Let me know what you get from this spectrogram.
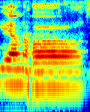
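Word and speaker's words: ينهى: বলেন أعوذ بالله من الشيطان الرجيم بسم الله الرحمن الرحيم أرأيت الذي ينهم আরয় ইয়ানহু, ইয়ান হু নয়, ইয়ান হা, হার উপর খাড়া সাবার, ইয়ানহু। হা খাড়া সাবার, হা উচ্চারণ হয়।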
